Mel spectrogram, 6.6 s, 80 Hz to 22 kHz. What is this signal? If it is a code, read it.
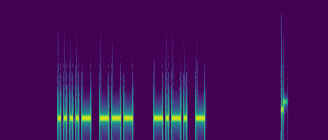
Morse code, heard as a keyed tone, about 20 wpm, 700 Hz. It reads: 4O CT
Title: Winter Field Day Exchanges Encore 20wpm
